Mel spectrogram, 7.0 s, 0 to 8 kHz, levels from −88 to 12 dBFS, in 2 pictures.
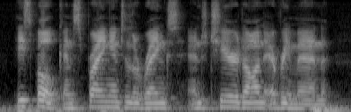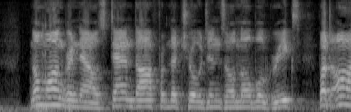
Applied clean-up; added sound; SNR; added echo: none; Car; 20 dB; none.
